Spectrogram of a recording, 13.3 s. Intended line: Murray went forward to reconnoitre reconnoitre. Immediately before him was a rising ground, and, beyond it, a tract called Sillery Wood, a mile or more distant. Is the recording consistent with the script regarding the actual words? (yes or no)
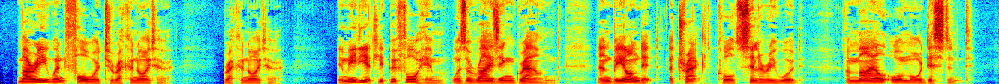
yes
